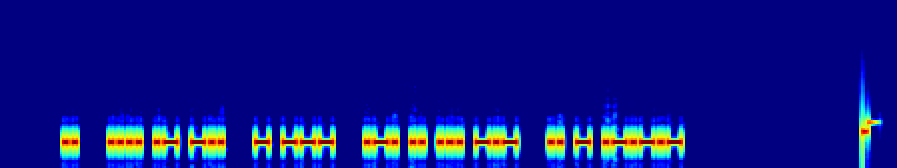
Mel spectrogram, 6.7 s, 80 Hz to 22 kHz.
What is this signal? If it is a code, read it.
Morse code, heard as a keyed tone, about 36 wpm, 700 Hz. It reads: I HAD TO RISK IT.
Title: Sentences from Top 1000 Words - Review Part 4 - 35wpm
